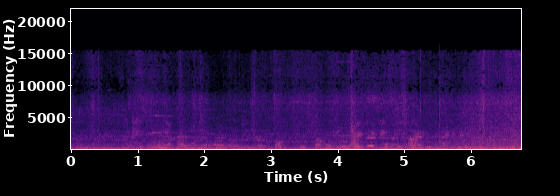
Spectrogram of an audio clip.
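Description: Men and women chatter in a busy, crowded room.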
